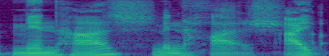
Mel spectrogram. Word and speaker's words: Minhaj: How do you say Minhaj? His last name? – Minhaj. I believe that's how he pronounces it.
